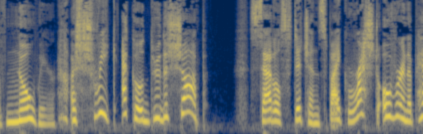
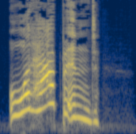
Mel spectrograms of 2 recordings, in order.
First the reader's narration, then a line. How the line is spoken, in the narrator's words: Spike cried out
